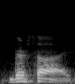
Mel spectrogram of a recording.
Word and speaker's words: dressage: Pronounce it for me. Dressage.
